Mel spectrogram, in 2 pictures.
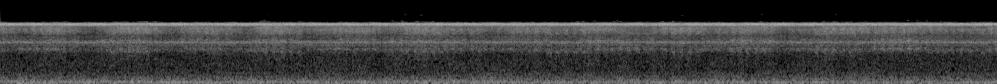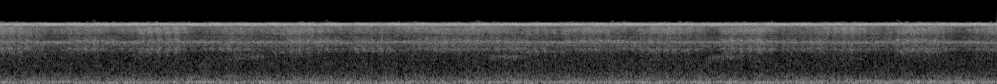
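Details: At dusk on a summer night in Georgia, USA, male cicadas chirp to attract females, producing a steady wall of high buzzing with a sharp continuous whistle-like tone and faint rhythmic pulsing.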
